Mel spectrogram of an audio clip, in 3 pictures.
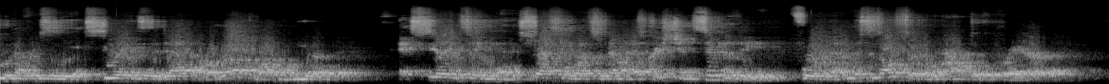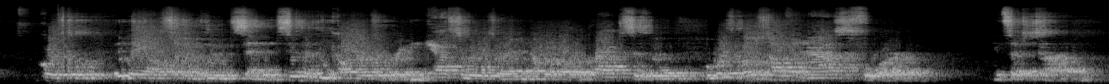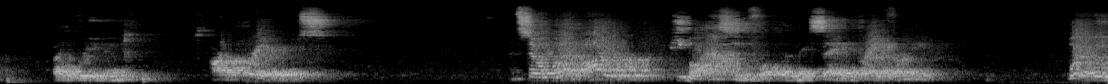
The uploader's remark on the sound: Sermon recorded on Sunday, January 22, 2023. We had technical difficulty with our livestream, and so the sound quality is not as good as usual this week, unfortunately!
